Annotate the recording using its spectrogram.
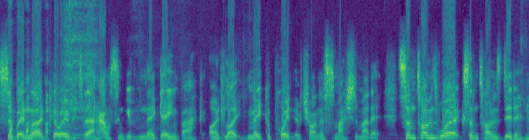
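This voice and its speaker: This man talks at a very fast pace with hardly any pauses, his fairly high pitch showing ordinary variation, in a dry, close sound with no echo. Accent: Midlands. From English Midlands, Stourport-on-Severn, Worcestershire. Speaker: esports presenter and commentator. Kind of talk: casual chat.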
